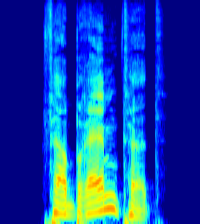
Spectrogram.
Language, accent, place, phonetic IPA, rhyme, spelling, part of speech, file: German, Germany, Berlin, [fɛɐ̯ˈbʁɛːmtət], -ɛːmtət, verbrämtet, verb, De-verbrämtet.ogg
- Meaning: inflection of verbrämen: 1. second-person plural preterite 2. second-person plural subjunctive II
